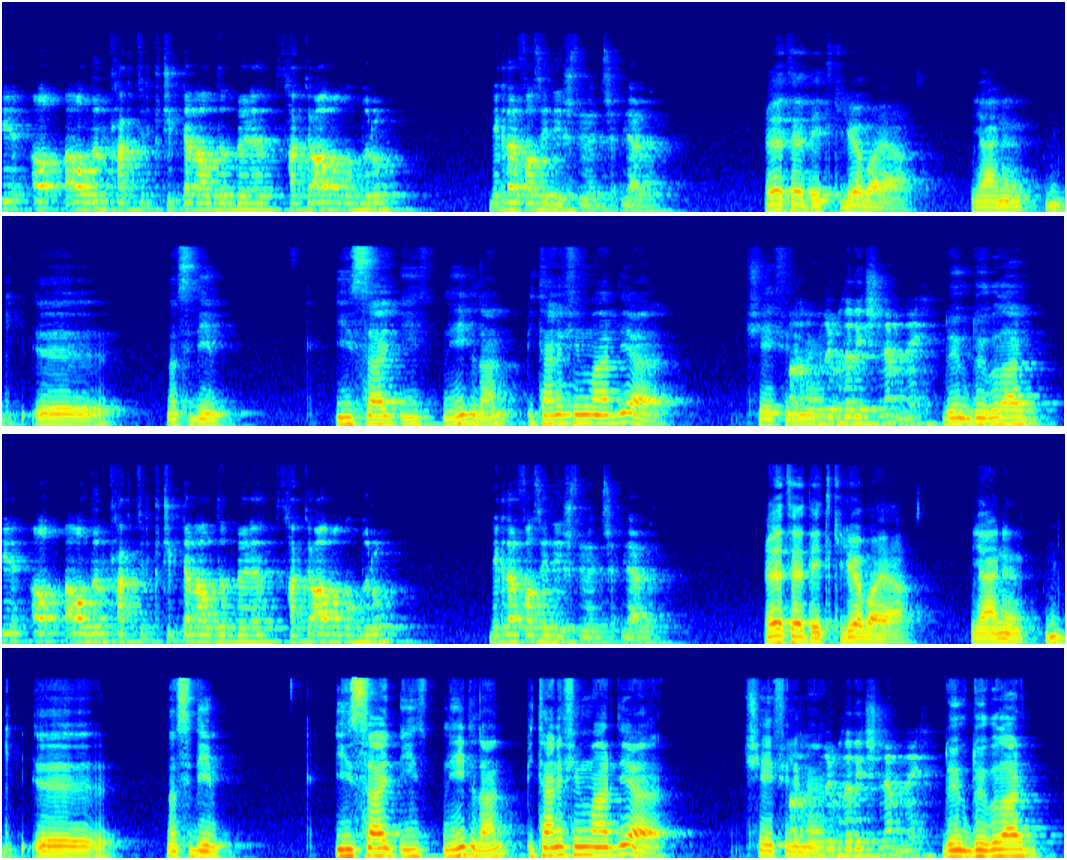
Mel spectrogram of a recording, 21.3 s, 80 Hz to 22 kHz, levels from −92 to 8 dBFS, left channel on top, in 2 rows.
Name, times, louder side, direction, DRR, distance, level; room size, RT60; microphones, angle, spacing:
voice 1, 0.0-3.9 4.9-6.5 18.5-19.9, right 1 dB, 15° right, 4 dB, 1.8 m, -30 dB
voice 2, 7.6-9.1 9.7-11.7 12.3-12.9 14.0-17.3 18.1-18.9 20.0-21.0, right 5 dB, 70° right, 14 dB, 0.4 m, -22 dB
11.5 x 9.6 x 5.2 m, 0.72 s
head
